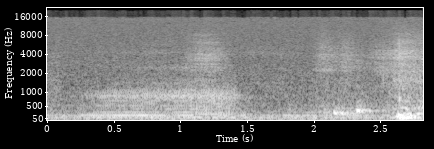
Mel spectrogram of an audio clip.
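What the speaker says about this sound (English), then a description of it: "The dog is snoring." A dog snores close by with slow, rumbling breaths in and out. The sound is quiet and steady and ends in a louder snort.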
